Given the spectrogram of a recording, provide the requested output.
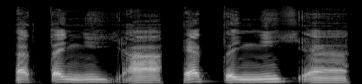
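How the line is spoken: Annoyed mutter. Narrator (Russian): с досадой бормотал Владимир

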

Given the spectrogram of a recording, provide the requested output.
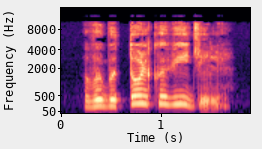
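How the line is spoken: Sleepy mumble. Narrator (Russian): сонно пробормотала Линдси

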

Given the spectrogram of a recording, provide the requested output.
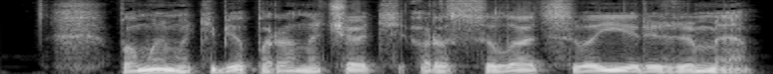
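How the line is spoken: Grim joking tone. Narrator (Russian): мрачно пошутил Чет

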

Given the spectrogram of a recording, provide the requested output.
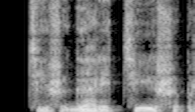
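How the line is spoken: Whispered. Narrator (Russian): прошептал

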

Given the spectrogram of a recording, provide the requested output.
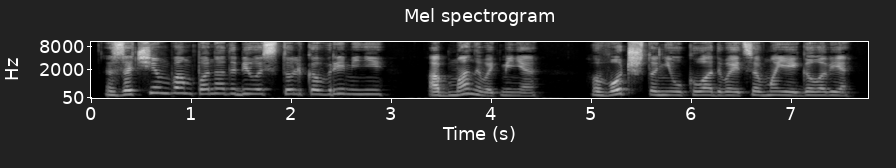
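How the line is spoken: Muffled curt remark. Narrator (Russian): Глухо кинул он

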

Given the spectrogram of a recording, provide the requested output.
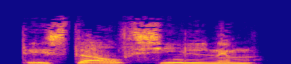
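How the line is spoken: Strained after long pause. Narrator (Russian): После длительной паузы с усилием выдавил из груди Коля

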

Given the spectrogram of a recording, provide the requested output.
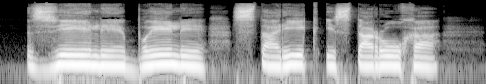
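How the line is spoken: Low lisping whistling voice. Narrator (Russian): начала Машуха особым шепелявым, свистящим, низким голосом

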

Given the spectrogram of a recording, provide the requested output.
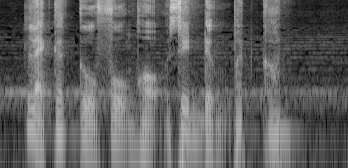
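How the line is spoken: Old woman muttering. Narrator (Vietnamese): Bà miệng lẩm bẩm

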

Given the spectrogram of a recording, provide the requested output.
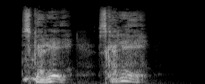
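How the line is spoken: Breathless repeated whisper. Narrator (Russian): то и дело шептал он, задыхаясь

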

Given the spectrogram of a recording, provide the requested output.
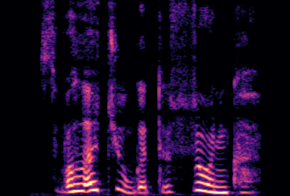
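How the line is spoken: Sobbing. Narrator (Russian): всхлипывает сестра

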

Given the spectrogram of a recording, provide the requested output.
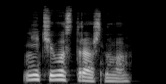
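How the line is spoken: Dry remark. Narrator (Russian): сухо заметил Уилл

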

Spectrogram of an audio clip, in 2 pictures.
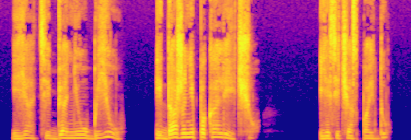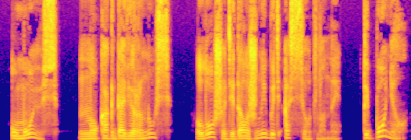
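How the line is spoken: Quiet and menacing. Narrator (Russian): Альберт произнес грозно и тихо

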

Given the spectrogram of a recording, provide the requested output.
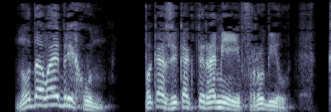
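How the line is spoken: Taunting shout. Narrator (Russian): крикнул Олег

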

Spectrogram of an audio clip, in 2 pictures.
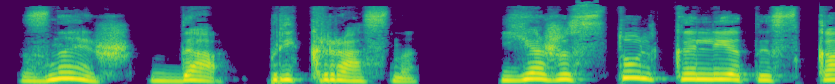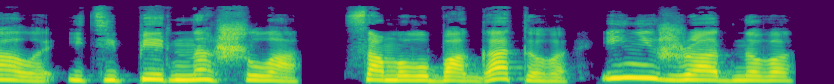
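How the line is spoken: Angry. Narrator (Russian): зло сказала она

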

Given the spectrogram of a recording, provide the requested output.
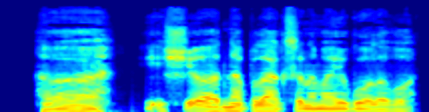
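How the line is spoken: Sigh. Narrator (Russian): вздохнул я

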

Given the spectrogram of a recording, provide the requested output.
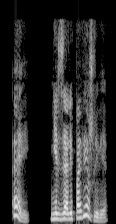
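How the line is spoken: Offended exclamation. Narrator (Russian): обиженно воскликнула Триция

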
